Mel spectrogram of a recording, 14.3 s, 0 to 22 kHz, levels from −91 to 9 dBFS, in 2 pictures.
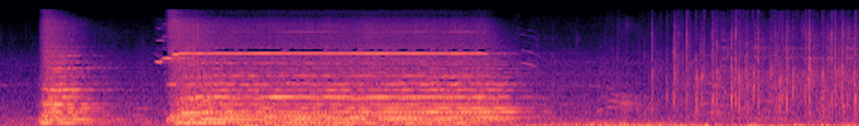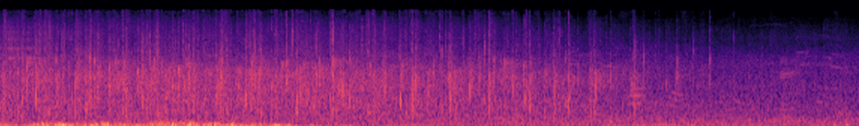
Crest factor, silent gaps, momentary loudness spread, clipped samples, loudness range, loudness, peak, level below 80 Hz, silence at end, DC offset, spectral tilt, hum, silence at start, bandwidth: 18 dB; none; 23 LU; under 0.1%; 17 LU; -17 LUFS; 0 dBFS; -28 dBFS; 0 s; under 0.1%; -5.5 dB/octave; none; 0 s; 15.5 kHz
